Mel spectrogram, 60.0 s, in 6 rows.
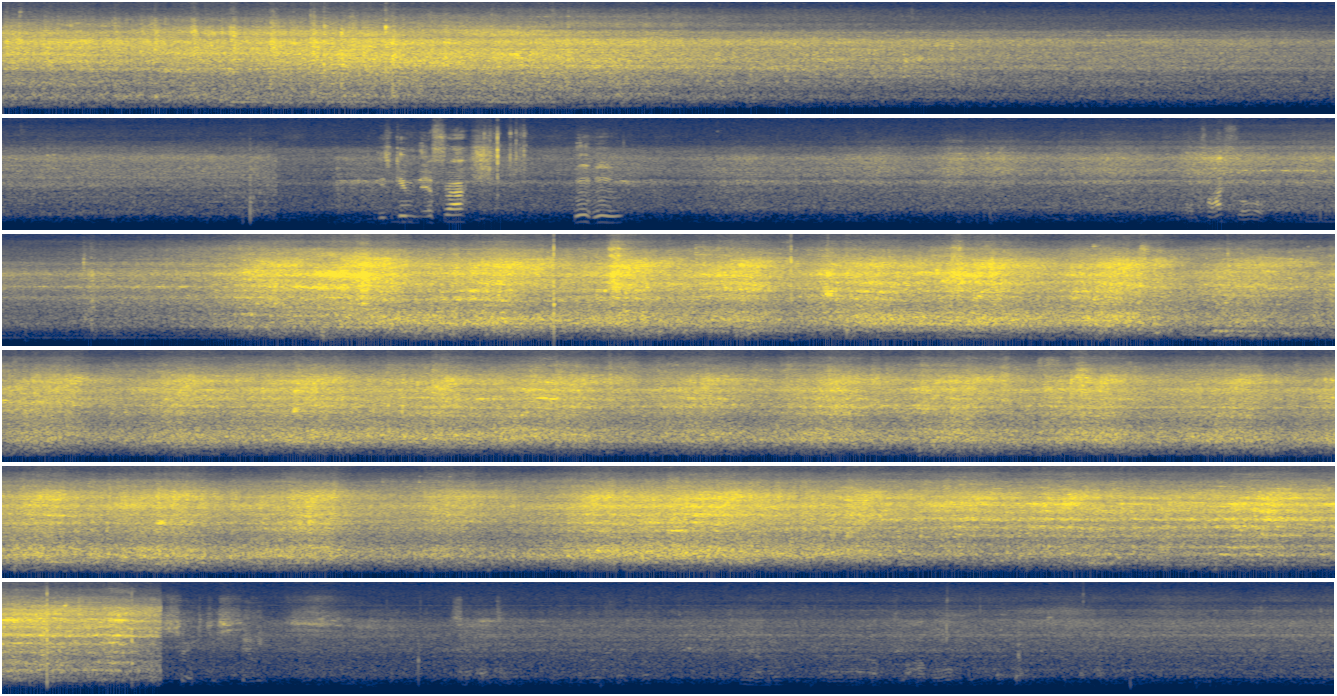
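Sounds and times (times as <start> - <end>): diesel locomotive passing: 0.0 - 59.9.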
